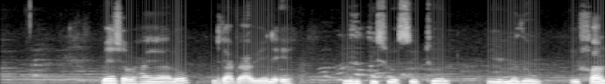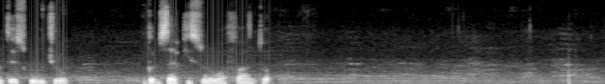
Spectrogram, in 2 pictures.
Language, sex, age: Somali, female, 25-35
